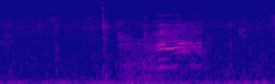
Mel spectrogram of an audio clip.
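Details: Male tabby cat, wanting a lot of attention, meowing as his owner greets him indoors before being offered wet food; a single short, soft meow amid a low rumbling background.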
